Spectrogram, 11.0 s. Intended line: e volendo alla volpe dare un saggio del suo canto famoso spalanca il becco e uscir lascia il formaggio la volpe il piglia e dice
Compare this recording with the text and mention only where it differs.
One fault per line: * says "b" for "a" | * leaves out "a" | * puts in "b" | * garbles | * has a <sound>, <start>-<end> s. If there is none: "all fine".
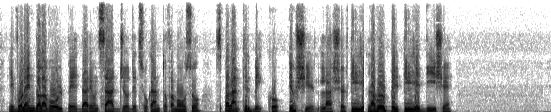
* says "piglia" for "formaggio"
